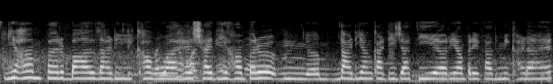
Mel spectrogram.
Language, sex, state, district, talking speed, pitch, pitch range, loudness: Hindi, female, Himachal Pradesh, Shimla, 250 wpm, 270 Hz, 260-275 Hz, -14 LUFS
